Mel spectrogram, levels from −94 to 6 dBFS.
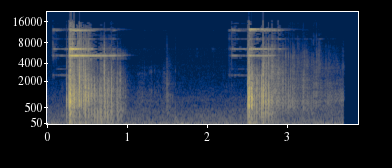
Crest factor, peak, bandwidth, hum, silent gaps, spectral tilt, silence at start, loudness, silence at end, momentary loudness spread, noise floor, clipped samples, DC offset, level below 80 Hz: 22 dB; 0 dBFS; 17 kHz; none; none; 0.5 dB/octave; 0.25 s; -15 LUFS; 1 s; 20 LU; -52 dBFS; under 0.1%; under 0.1%; -48 dBFS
